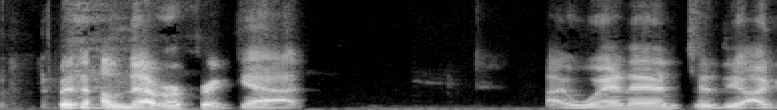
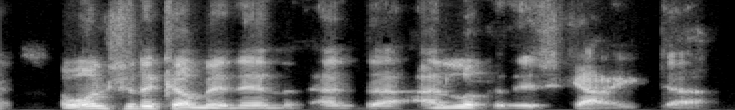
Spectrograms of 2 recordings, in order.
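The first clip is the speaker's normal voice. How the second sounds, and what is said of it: Imitated Lancashire accent. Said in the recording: “He's got a Lancashire accent, so pardon me.”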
